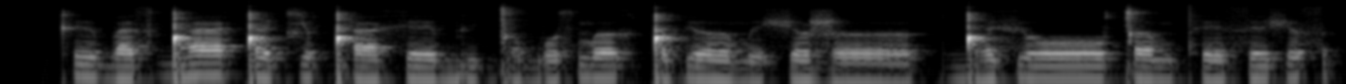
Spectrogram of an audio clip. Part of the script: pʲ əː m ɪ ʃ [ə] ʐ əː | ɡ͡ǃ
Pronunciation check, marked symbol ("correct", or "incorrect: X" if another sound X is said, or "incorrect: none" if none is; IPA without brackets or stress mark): correct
